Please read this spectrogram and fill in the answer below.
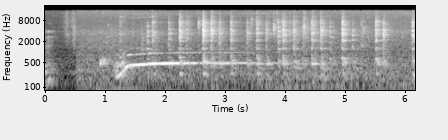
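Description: Hand-held can opener cutting around the lid of a can of sweetened condensed milk, a run of short clicks as the cutting wheel is turned. Over the clicks, from about a second in, a long held note that rises at first and then stays level for about four seconds.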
